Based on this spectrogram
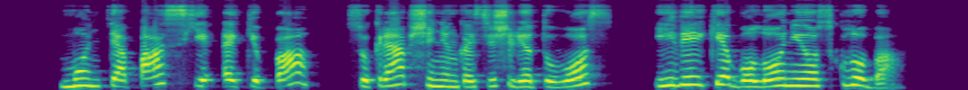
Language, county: Lithuanian, Tauragė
